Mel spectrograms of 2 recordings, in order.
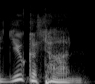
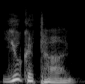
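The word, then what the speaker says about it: Yucatán: our stops you know that right yeah the yucatan the yucatan you say that yeah say that with me it's a peninsula yucatan yucatan no say it like you're in mexico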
